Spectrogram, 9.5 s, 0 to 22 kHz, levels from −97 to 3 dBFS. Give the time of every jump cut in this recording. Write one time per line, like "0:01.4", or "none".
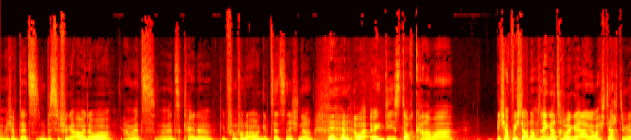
0:01.7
